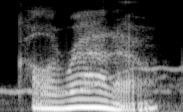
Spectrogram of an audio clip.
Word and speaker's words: Colorado: And I was a news reporter there, so I had to say Rado. Colorado. Like rad, dude.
